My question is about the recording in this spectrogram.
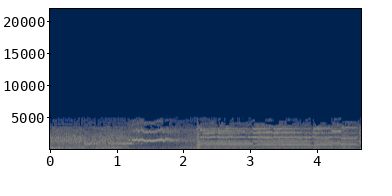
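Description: A taxi car pulls up with its tyres skidding: a rushing road noise carries a short high squeal, then gives way to a steady sustained tone that holds to the end.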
